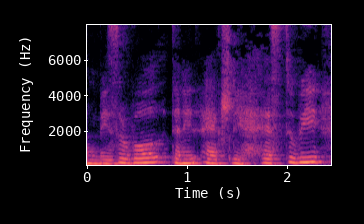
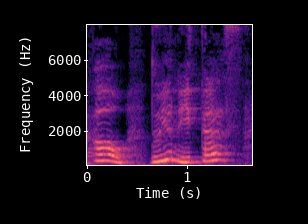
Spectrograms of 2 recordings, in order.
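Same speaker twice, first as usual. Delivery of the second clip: high, rising mom offering; lightly voiced pushy mom; imitating mom; 8 semitones higher than usual. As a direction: mimic a doting mother's question. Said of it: "she'd be like".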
